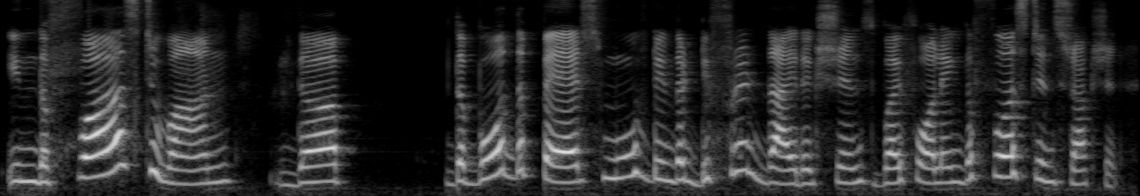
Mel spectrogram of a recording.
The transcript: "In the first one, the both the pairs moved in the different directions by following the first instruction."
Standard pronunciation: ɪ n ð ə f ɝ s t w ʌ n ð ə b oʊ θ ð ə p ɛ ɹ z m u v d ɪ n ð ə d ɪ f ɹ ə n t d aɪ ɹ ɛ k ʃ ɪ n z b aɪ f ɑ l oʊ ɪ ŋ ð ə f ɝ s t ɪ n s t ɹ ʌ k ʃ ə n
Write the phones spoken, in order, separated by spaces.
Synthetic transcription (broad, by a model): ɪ n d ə f ɝ s t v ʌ n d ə b oʊ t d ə p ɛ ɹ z m u v d ɪ n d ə d ɪ f ɹ ə n t d aɪ ɹ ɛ k ʃ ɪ n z b aɪ f ɑ l oʊ ɪ ŋ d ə f ɝ s t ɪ n s t ɹ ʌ k ʃ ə n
